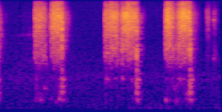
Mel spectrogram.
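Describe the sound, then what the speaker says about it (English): Sandpaper rubs against the paper-covered edge of a model rocket fin from an Apogee Aspire kit in three short paired strokes, close and crisp, separated by brief silences. "I'm carefully watching how much I'm taking off the whole time I'm sanding"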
